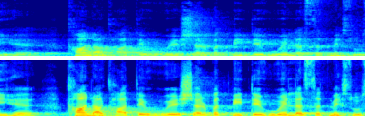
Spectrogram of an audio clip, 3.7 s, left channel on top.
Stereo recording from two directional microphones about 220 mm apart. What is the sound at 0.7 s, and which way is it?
A woman's voice, 50° right (ahead or behind).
